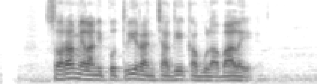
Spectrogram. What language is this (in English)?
Sundanese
